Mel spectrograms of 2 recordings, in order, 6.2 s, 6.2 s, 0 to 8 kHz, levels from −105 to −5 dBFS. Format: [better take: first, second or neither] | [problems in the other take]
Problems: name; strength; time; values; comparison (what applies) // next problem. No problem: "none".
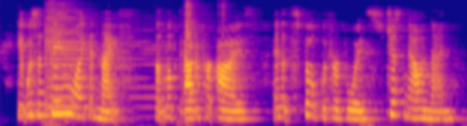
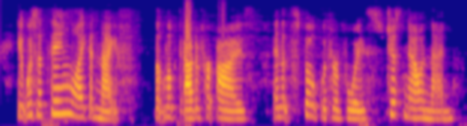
second | background sound (Bowed string instrument); 14 dB below the speech // room echo; dies away in 0.4 s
